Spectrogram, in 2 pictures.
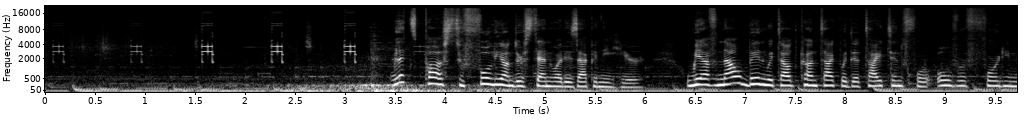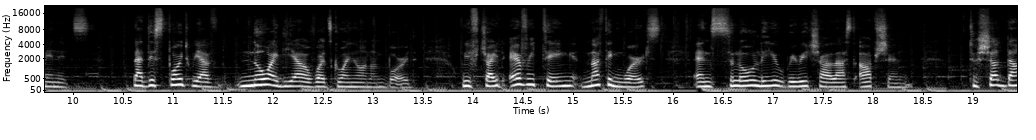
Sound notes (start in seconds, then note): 2.2 connection lost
